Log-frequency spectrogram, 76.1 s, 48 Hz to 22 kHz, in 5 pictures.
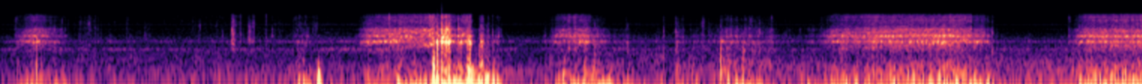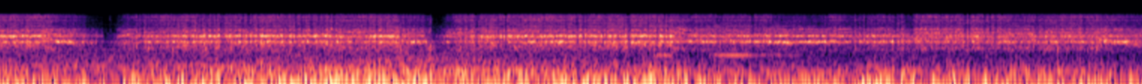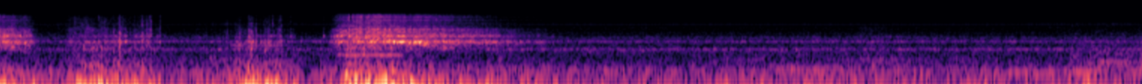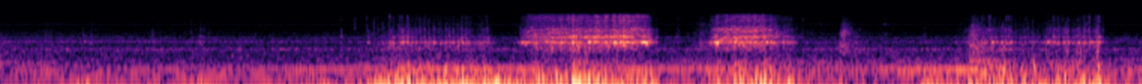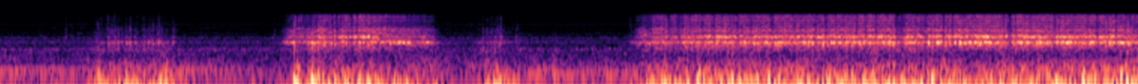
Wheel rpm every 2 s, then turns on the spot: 20, 0, 90, 50, 20, 90, 70, 130, 100, 200, 130, 200, 160, 150, 160, 20, 10, 50, 0, 0, 0, 0, 0, 0, 0, 30, 120, 80, 10, 20, 10, 10, 100, 20, 40, 190, 200, 200.
8-10 50-52 58-64 66-68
